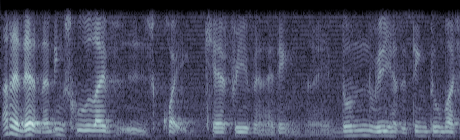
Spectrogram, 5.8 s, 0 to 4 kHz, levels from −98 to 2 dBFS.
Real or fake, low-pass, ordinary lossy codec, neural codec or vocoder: real; 3.6 kHz; none; none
